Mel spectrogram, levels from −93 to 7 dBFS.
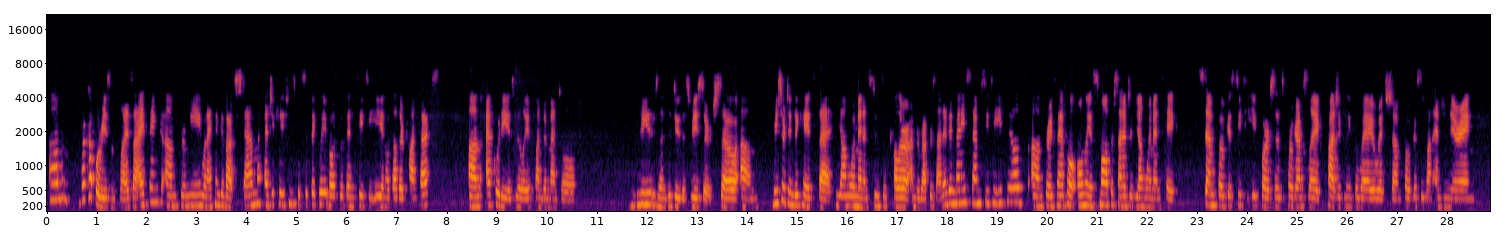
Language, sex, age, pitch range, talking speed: English, female, 20-39, 180-215 Hz, 165 wpm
